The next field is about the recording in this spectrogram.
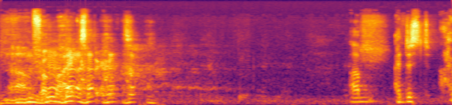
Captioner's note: audience laughing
